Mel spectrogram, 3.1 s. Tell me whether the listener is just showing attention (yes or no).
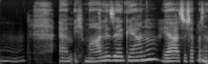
yes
